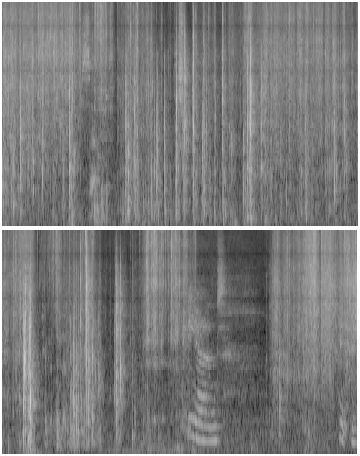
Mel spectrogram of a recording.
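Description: Paper gift bags, tissue paper and candy packaging rustling and crinkling as they are handled, with irregular crackles and a few light knocks on the table.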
